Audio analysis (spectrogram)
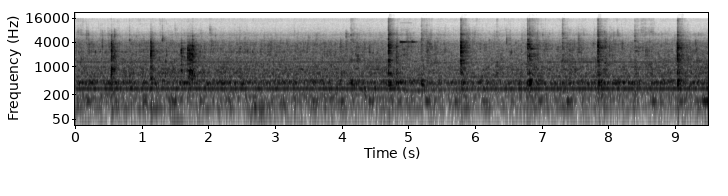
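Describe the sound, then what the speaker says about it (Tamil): Potato french fries frying in hot oil give a steady, moderately loud sizzle, broken by sharp clicks and taps from a utensil against the pan. "இதை போட்டு ஒரு 5 நிமிஷம் நல்லா பொரிய விட்டுட்டு எடுத்துடலாம்"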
